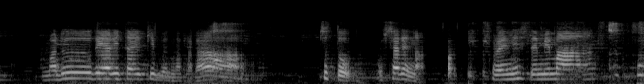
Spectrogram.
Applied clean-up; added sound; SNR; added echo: neural separator model SepFormer DNS4.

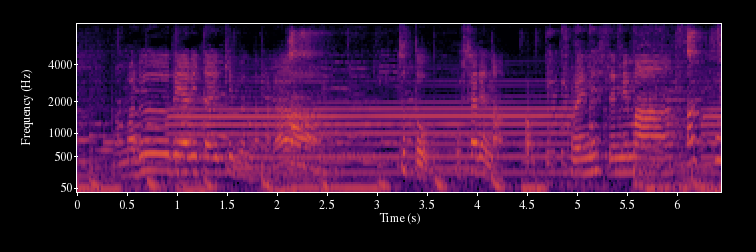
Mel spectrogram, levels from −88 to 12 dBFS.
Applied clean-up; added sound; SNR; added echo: none; Wind instrument, woodwind instrument; 6 dB; reverberation time 1.8 s.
